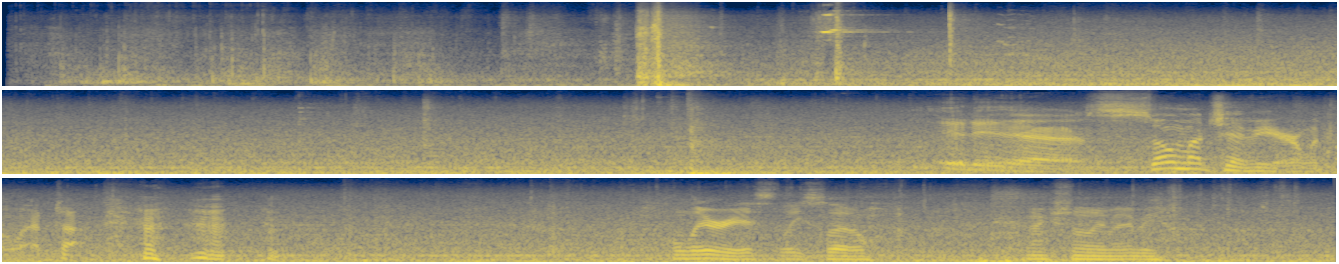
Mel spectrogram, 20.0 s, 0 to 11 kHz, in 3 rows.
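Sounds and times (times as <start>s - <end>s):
outdoor background hum: 0.1s - 20.0s
metal door banging open: 3.2s - 4.4s.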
